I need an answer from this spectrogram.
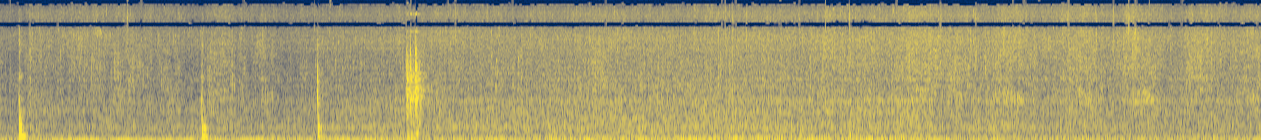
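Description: Peas, potato and chicken sizzling in a wok as they are stirred and fried with a spatula. The spatula knocks against the pan a few times in the first seconds, most sharply about six seconds in, over a low steady hum.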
